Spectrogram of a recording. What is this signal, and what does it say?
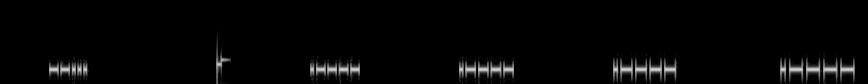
Morse code, heard as a keyed tone, about 38 wpm, spaced as for 8 wpm, 700 Hz. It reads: 7 1111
